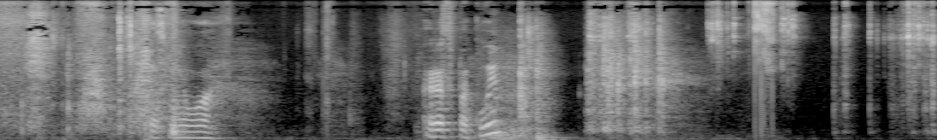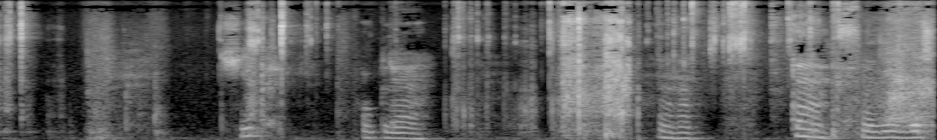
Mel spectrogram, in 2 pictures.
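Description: A cardboard box scrapes and thumps as it is handled.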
